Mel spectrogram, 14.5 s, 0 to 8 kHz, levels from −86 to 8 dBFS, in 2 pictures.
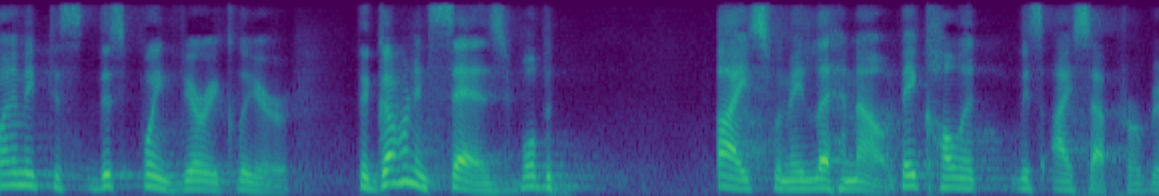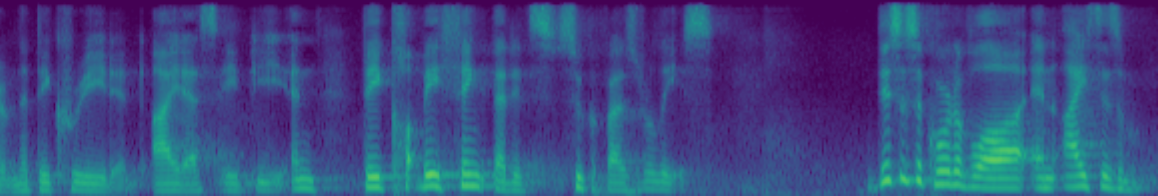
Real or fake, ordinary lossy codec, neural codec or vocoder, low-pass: fake; MP3, 64 kbps; codec, 24 kHz, 0.9 kbps, WavTokenizer, large speech release; 7.2 kHz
